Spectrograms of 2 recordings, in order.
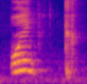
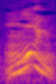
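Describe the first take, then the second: First: It is spoken as a word with a crisp K. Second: It imitates a real pig's grunting sound.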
